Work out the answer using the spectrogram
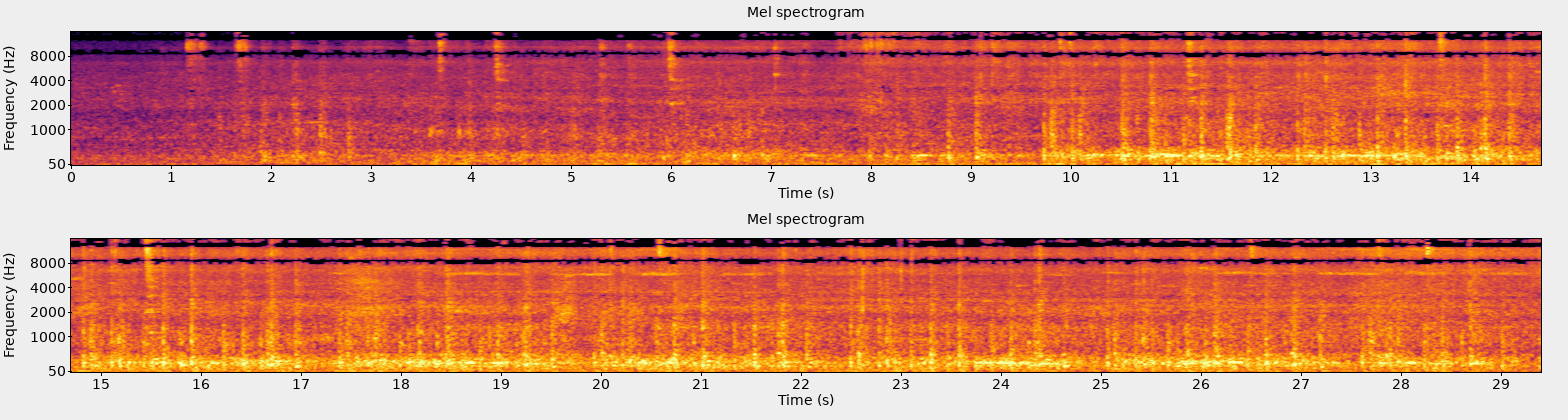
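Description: MTR metro train pulling out of a turnback siding, its wheels rumbling and clicking over the rail joints and points. The rumble grows louder over the first ten seconds as the train draws near, then stays steady as the cars roll past.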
